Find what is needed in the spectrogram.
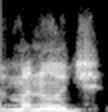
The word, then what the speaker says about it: Manuj: My name is Manuj Aggarwal.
